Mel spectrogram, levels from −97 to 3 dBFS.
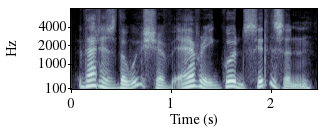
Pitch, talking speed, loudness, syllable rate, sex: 150 Hz, 195 wpm, -17 LUFS, 5.2 syllables/s, male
